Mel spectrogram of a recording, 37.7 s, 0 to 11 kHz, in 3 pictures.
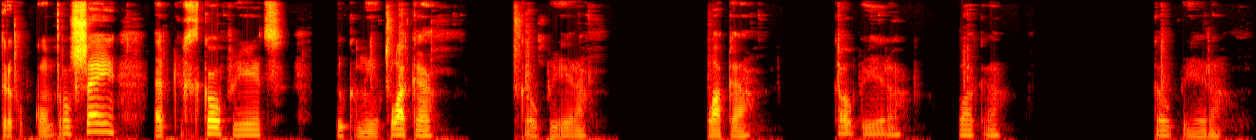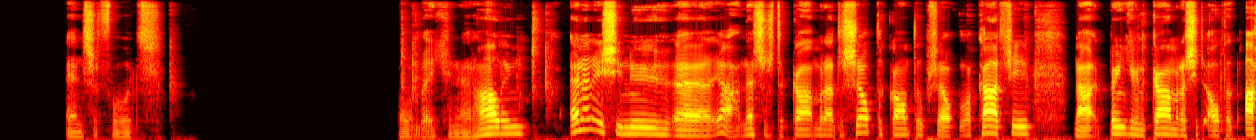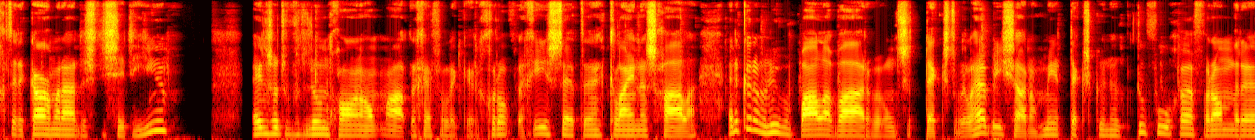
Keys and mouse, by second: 0.8 ctrl+c, 3.9 ctrl+v, 5.1 ctrl+c, 5.8 click, 6.9 ctrl+v, 7.5 click, 8.2 ctrl+c, 8.7 click, 9.5 ctrl+v, 10.5 click, 11.5 ctrl+c, 12.7 ctrl+v, 14.1 ctrl+c, 14.6 click, 15.2 ctrl+v, 15.9 click, 16.6 ctrl+c, 17.2 click, 17.9 ctrl+v, 22.8 KP_7, 24.5 shift+middle click, 25.3 middle drag, 26.6 click, 28.2 g, 29.7 s, 31.4 KP_0, 32.1 shift+middle drag, 32.9 shift+middle click, 33.4 s, 34.9 g, 36.9 s.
